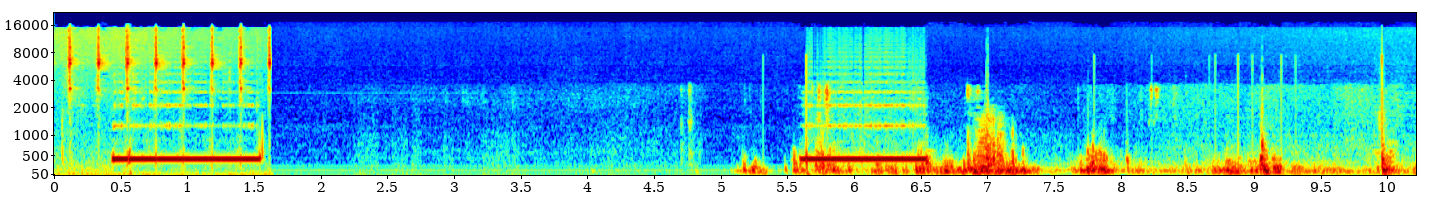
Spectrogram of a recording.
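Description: A telephone line tone plays while a caller waits on hold for a health service's cancer screening booking line: two buzzy sustained tones about a second long, separated by a quiet low hum, followed by muffled rustling sounds.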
